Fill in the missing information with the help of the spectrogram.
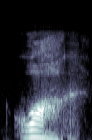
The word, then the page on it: wag: Santiago Matatlán Zapotec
